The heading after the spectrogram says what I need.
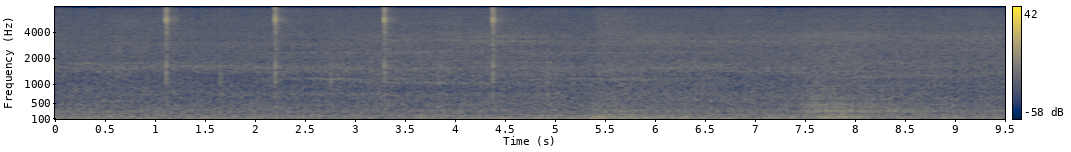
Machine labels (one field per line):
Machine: valve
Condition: normal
